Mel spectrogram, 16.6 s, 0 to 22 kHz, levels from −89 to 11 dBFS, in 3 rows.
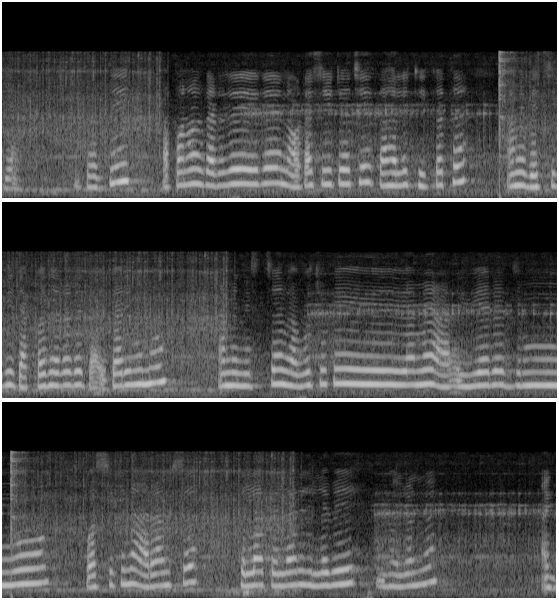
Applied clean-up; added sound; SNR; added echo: none; Glass; 18 dB; reverberation time 0.7 s.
